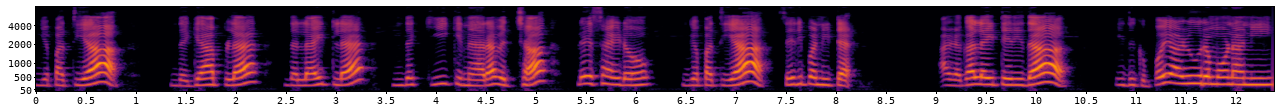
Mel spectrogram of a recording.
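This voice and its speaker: Woman playing a young cartoon boy, calm, patient, explains step by step, fairly high voice. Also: a little slow, long pauses, lightly acted. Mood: reassuring. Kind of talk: children's cartoon voice acting.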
